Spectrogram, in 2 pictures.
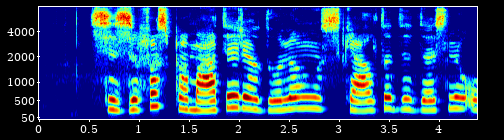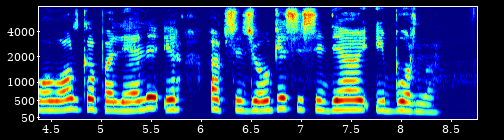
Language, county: Lithuanian, Vilnius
